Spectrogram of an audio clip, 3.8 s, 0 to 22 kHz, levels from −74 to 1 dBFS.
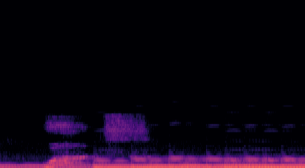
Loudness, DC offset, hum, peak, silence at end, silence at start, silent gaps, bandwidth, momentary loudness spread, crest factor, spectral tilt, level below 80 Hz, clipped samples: -30 LUFS; under 0.1%; none; -14 dBFS; 0 s; 0 s; none; 8.4 kHz; 6 LU; 14 dB; -8 dB/octave; -48 dBFS; under 0.1%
